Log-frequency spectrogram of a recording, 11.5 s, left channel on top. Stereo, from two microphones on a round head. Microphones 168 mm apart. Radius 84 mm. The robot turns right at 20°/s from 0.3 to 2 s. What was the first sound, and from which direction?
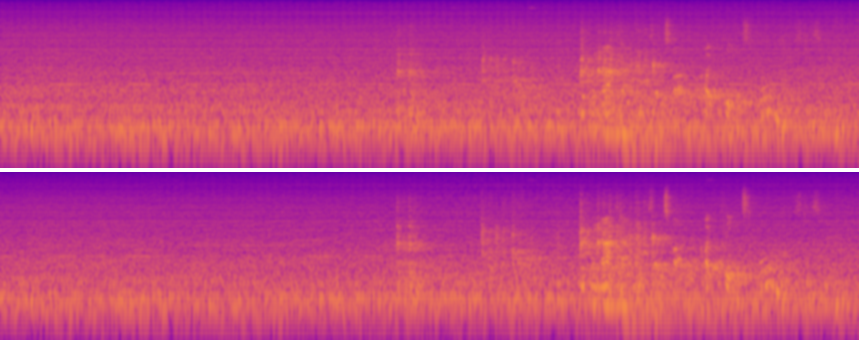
Typing on a keyboard, 75° right (ahead or behind).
